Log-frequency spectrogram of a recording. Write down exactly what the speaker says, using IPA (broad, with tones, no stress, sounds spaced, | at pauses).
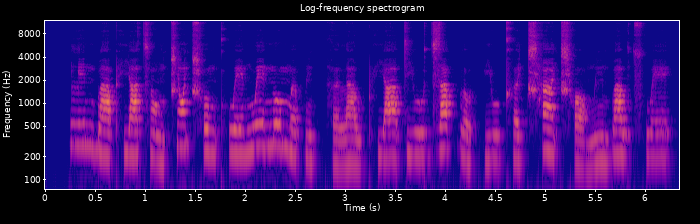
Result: l i˦ n b a˧ pʰ j a˧ t͡s ɔ̃˨˩ ŋ t͡ɕ ɔ̃˦ t͡ɕʰ o˧ ŋ kʰ w e˧ n̪ w e˦ n̪ o˦ m ə˧ p ĩ˨ k̚ h ə˨˩ l a˨˩ w pʰ j a˧ t̪ j u˧ d͡z a˦ p̚ l o˨ t̚ p j u˧ kʰ ə˧ t͡ɕʰ ã˥˧ t͡ɕʰ ɔ˨˩ m ĩ˧ b a˥˧ w t͡sʰ w e˦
